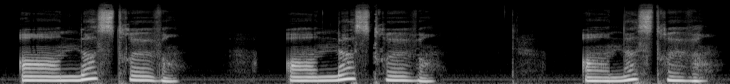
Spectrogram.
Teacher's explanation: So again, marque en, and then we have to link the N actually here. There's an N at en that we can't hear, but well, we will link it to the next word.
